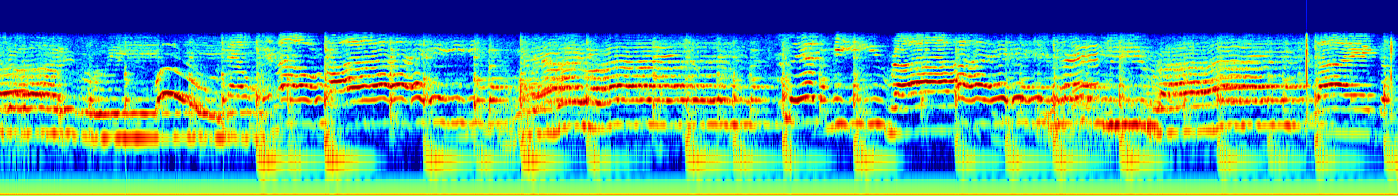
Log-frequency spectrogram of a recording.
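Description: A woman singing a melody to her own hand-drum accompaniment; the drum comes in after a couple of seconds with a slow, steady beat.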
